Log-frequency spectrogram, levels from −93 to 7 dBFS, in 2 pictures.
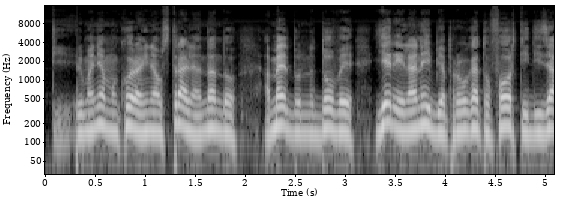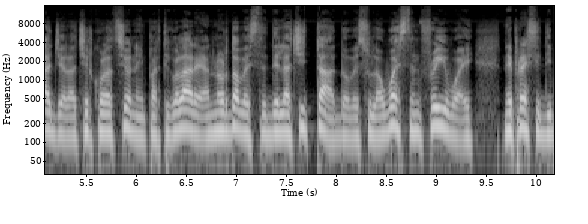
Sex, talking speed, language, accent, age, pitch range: male, 185 wpm, Italian, native, 30-49, 130-160 Hz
